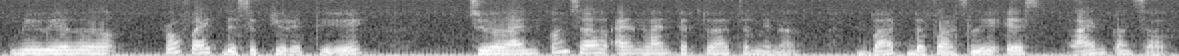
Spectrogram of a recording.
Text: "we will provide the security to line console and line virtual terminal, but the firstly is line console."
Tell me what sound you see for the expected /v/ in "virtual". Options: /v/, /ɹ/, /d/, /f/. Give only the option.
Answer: /f/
